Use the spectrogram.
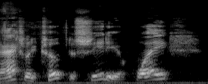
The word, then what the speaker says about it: Hue: And actually took the city of Hue. Hue is spelled H-U-E. And here it is right here, Hue, which is located on the Perfume River, by the way.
